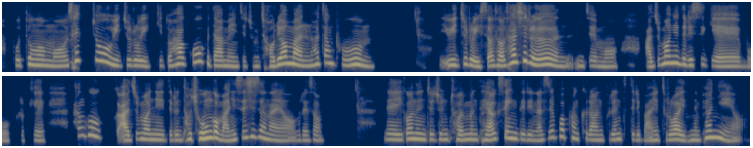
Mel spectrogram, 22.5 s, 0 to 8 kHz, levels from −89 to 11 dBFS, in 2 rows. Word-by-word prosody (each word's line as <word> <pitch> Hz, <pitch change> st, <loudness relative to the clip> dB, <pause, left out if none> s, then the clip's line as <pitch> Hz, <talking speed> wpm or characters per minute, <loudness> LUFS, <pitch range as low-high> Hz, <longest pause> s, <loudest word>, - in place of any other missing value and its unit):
보통은 200 Hz, 0 st, 0 dB
뭐 175 Hz, 0 st, -1 dB
색조 360 Hz, -, +2 dB
위주로 195 Hz, -2 st, 0 dB
있기도 180 Hz, +1 st, -5 dB
하고 245 Hz, -, +1 dB
그다음에 185 Hz, -, -1 dB
인제 165 Hz, 0 st, -8 dB
좀 165 Hz, +1 st, -11 dB
저렴한 210 Hz, +1 st, +4 dB
화장품 220 Hz, -, 0 dB, 1.0 s
위주로 205 Hz, +2 st, 0 dB
있어서 180 Hz, +3 st, +1 dB
사실은 225 Hz, -, +4 dB
인제 175 Hz, 0 st, -8 dB
뭐 160 Hz, -1 st, -6 dB, 0.4 s
아주머니들이 225 Hz, +5 st, +2 dB
쓰기에 170 Hz, -5 st, -2 dB
뭐 80 Hz, -, -7 dB
그렇게 165 Hz, -1 st, -10 dB, 0.4 s
한국 320 Hz, -4 st, -1 dB, 0.2 s
아주머니들은 180 Hz, -2 st, 0 dB
더 180 Hz, +4 st, -3 dB
좋은 220 Hz, +4 st, +5 dB
거 245 Hz, -1 st, +8 dB
많이 165 Hz, 0 st, 0 dB
쓰시잖아요. 230 Hz, -, -2 dB
그래서 170 Hz, 0 st, -8 dB, 0.9 s
네 195 Hz, -2 st, -2 dB
이거는 205 Hz, +1 st, +1 dB
이제 190 Hz, 0 st, -5 dB
좀 190 Hz, +1 st, -4 dB
젊은 190 Hz, +1 st, -2 dB
대학생들이나 185 Hz, -1 st, -1 dB
쓸 250 Hz, +8 st, -6 dB
법한 255 Hz, -5 st, -2 dB
그런 180 Hz, -3 st, -4 dB
브랜드들이 190 Hz, 0 st, -6 dB
많이 170 Hz, +1 st, -5 dB
들어와 190 Hz, +1 st, +1 dB
있는 170 Hz, +1 st, -4 dB
편이에요. 245 Hz, -8 st, +1 dB
190 Hz, 295 characters per minute, -28 LUFS, 175-230 Hz, 1.0 s, 거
